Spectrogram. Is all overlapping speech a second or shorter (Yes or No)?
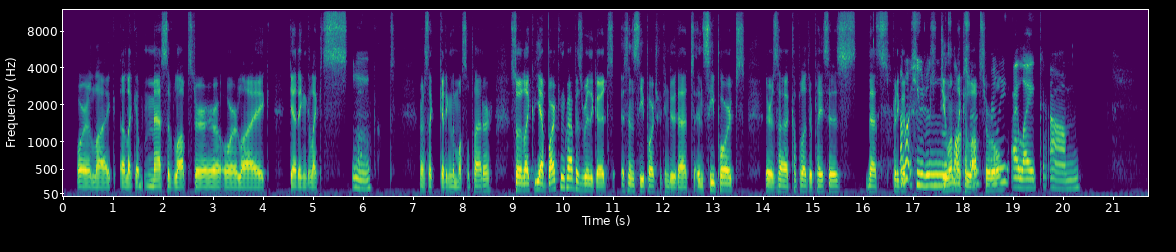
No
